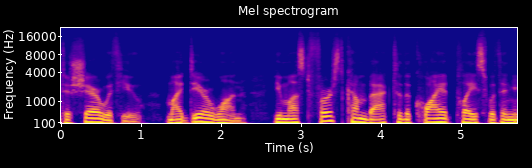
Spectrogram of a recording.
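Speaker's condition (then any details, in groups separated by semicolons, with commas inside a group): No condition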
